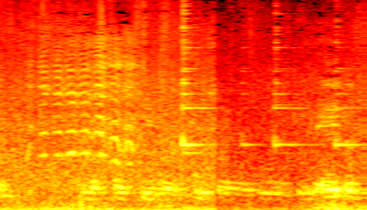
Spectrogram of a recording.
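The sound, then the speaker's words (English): Several goats bleat in overlapping, wavering cries inside a barn before being milked for cheese making, with a faint metallic clank like a bell, steady throughout. “We'll start with milking the goats.”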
